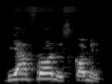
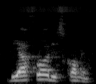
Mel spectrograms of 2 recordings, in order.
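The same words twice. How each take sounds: First: Mock chant. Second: Softer mocking echo; mocking echo, quieter. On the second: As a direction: repeat the chant more softly. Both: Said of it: "they are shouting on social media".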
